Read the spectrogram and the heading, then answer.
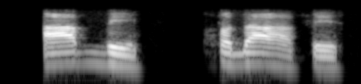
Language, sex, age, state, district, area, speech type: Urdu, male, 60+, Maharashtra, Nashik, urban, conversation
